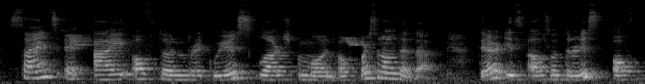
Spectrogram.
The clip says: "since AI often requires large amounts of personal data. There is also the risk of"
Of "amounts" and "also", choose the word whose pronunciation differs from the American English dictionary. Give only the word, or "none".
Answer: amounts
